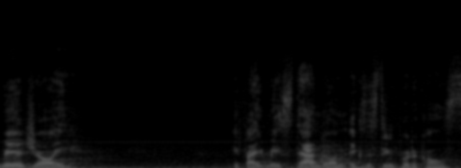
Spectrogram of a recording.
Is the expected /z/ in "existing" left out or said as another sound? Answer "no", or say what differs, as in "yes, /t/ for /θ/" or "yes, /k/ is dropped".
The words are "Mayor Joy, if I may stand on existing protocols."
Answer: no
